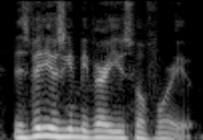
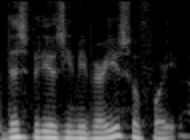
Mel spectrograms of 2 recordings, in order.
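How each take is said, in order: First: The pitch falls at the end of the sentence. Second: The pitch stays flat through the sentence. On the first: The speaker calls it right. "I finished on a down tonality" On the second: The speaker calls it wrong. "not a monotone tonality"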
